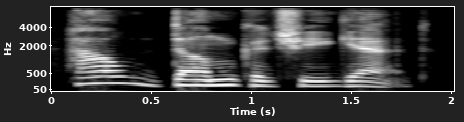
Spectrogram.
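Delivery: plain reading voice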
